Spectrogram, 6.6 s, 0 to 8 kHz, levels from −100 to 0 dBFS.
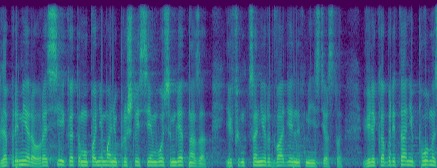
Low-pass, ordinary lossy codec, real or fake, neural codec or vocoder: none; none; real; none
